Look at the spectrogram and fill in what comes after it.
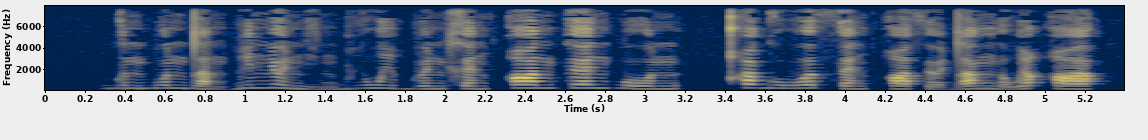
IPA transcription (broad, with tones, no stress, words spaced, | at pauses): ɡʊ˧nbo˧n da˩nɓi˥n ʏ˧ni̤˩n bi̤˥wi˧bø˧nxɛ˧n qa˥n kɛ˥nɓo˧n | qʰɪ˥ɡu˧ βə˥ θɛ˧n qa˧θø˩da˥ ŋə˩wi˥qa˧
